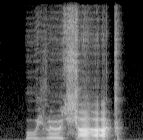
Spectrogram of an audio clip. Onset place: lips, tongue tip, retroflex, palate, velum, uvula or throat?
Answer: palate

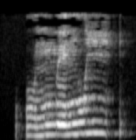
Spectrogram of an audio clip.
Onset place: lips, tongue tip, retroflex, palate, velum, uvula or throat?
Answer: throat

